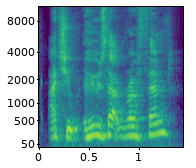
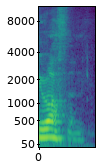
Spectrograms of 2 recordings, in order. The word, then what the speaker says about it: Rothen: I do remember Jeremy Rothen. Roten. I think it was how you pronounce it.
